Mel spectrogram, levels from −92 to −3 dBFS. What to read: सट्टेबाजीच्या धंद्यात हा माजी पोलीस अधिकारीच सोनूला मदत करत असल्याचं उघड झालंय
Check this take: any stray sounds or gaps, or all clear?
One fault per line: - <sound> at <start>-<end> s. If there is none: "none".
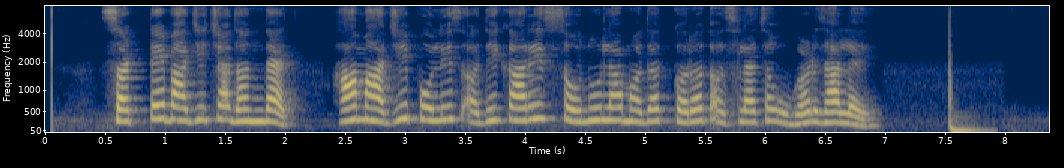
- thud at 7.5-8.0 s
